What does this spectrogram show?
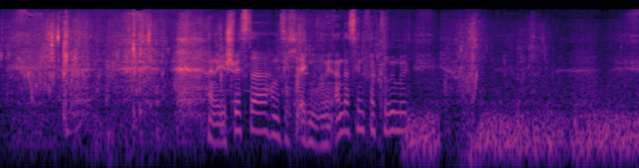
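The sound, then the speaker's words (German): Steady sloshing of someone wading through shallow seawater at a beach, mixed with rushing wind noise on the microphone, while a person talks over the splashing. “Das ist eigentlich auch ein schöner Gedanke, durch ein Meer zu warten.”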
